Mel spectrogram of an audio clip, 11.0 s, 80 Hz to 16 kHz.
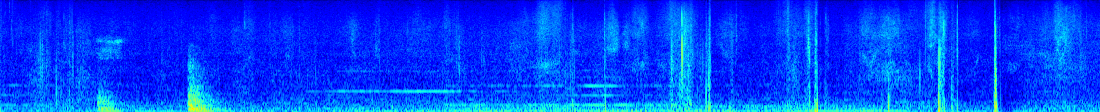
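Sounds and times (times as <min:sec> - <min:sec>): hands slapping body: 0:07.8 - 0:10.8.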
